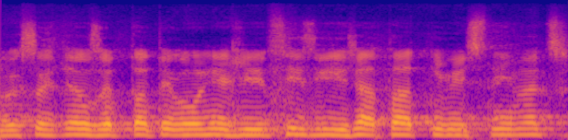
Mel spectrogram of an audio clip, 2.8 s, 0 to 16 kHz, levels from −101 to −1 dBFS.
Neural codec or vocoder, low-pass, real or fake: codec, 44.1 kHz, 2.6 kbps, SNAC; 14.4 kHz; fake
